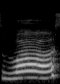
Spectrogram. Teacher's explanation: when we pronounce va, we use upper teeth and lower lip.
